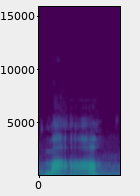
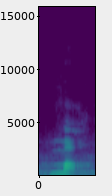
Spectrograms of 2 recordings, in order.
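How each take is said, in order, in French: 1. Le ton descend puis remonte. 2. Le ton descend, du haut vers le bas. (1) "le ton qui descend puis qui remonte" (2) "celui qui est du haut vers le bas"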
